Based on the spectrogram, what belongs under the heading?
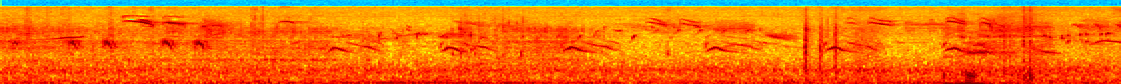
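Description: Songbird chirping over riverside ambience: a run of short, quick chirps repeated every half second or so, with a few higher notes.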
